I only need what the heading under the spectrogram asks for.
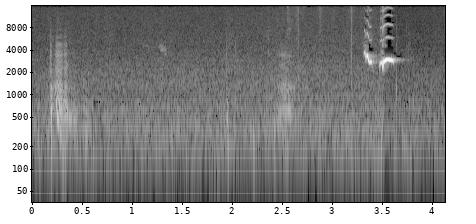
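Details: Tame captive Blue-winged leafbird before a mirror: soft knocks and rustles at first, then one loud, clear, downward-slurred whistle near the close.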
